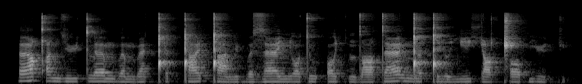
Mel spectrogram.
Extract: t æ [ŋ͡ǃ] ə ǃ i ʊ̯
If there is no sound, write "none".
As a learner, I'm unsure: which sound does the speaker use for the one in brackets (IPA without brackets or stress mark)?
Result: ŋ͡ǃ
